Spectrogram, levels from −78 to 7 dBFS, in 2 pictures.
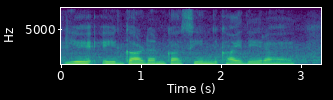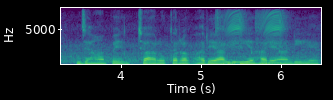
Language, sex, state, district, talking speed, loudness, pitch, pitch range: Hindi, female, Punjab, Kapurthala, 155 wpm, -17 LUFS, 200 Hz, 195-205 Hz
